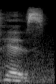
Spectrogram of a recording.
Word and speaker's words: his: And here, how will I pronounce his? I will drop that H.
